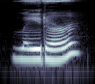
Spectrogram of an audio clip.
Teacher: American people say later the T sounds like D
